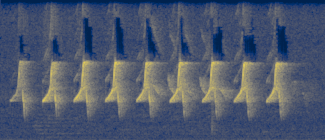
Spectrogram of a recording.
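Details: Nestling common tailorbirds fed by their parent, which brings caterpillars: nine loud, high, buzzy chirps with a slight downward sweep, evenly repeated about twice a second, over a quiet low background hum.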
